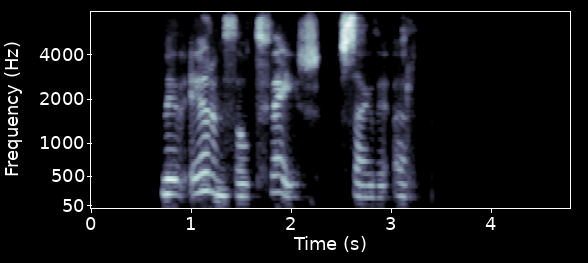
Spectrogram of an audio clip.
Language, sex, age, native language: Icelandic, female, 20-29, Swedish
